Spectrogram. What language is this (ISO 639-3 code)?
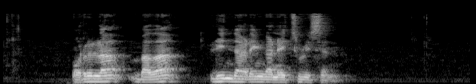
eus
